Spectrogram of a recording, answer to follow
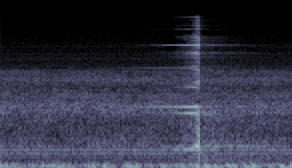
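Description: Reversed recording of a teapot lid being struck: metallic ringing that swells up and cuts off sharply about one and a half seconds in, over a low steady hum.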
